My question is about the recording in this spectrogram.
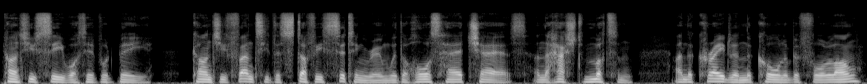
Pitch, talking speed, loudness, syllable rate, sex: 105 Hz, 205 wpm, -19 LUFS, 5.1 syllables/s, male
